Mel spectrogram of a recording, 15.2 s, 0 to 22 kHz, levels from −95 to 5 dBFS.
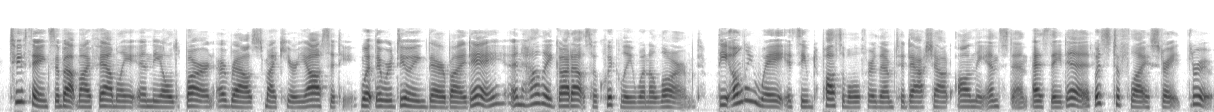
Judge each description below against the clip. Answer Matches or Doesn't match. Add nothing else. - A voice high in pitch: Matches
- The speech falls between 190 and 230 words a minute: Matches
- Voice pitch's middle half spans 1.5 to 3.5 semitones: Doesn't match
